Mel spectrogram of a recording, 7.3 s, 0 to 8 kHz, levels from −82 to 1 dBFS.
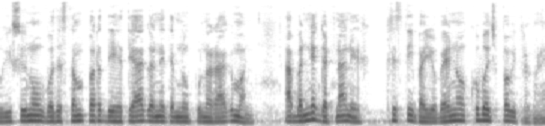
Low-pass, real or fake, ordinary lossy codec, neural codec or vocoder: none; real; none; none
